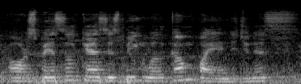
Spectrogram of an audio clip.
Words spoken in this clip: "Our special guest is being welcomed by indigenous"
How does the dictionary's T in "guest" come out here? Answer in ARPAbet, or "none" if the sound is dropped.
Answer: none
